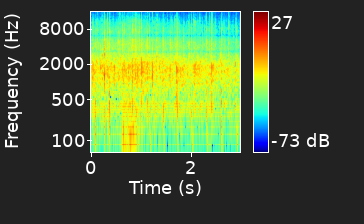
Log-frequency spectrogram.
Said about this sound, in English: We can clap for that. Amen. It's awesome.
